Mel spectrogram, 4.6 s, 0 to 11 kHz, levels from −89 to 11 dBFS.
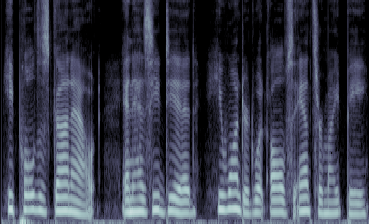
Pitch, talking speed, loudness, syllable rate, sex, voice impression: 185 Hz, 210 wpm, -15 LUFS, 4.8 syllables/s, female, feminine, adult-like, tensed, slightly dark, soft, clear, intellectual, calm, reassuring, elegant, slightly lively, slightly sharp, slightly modest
